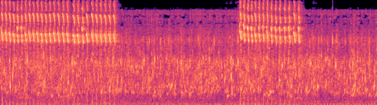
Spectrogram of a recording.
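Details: Songbird song used as masteran training material for contest birds: two bursts of very high, fast metallic rattling, each a second or two long, separated by quieter hiss.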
